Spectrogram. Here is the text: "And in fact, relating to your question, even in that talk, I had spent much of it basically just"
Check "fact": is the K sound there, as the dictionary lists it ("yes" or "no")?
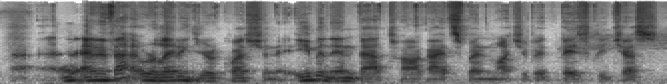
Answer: no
